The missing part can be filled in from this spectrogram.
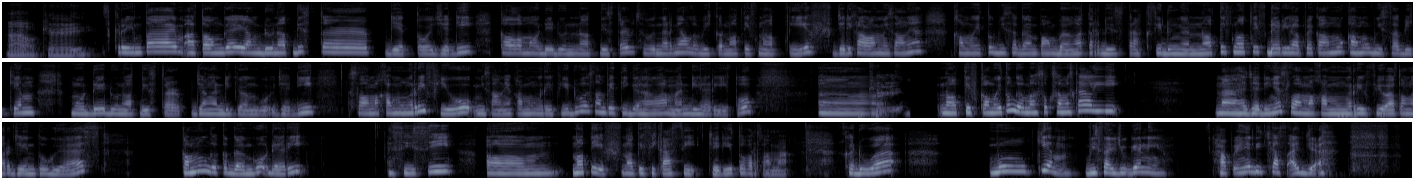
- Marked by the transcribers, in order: in English: "Screen time"; in English: "do not disturb"; in English: "do not disturb"; in English: "do not disturb"; chuckle
- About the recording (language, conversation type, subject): Indonesian, advice, Mengapa saya sering menunda pekerjaan penting sampai tenggat waktunya sudah dekat?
